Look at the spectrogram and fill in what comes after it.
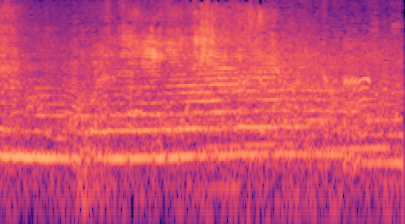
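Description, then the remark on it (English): Race car engines roar loudly, a steady high-revving drone with shifting pitch lasting the full few seconds as the cars, lights on, approach from the right by the Dunlop Bridge and go past. “the cars you'll hear in stereo approaching from the right with their lights on”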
